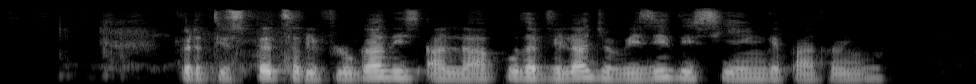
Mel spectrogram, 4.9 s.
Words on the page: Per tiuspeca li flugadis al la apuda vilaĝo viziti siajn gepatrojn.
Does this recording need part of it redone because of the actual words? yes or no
no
